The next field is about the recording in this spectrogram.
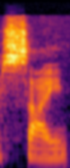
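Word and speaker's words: sign: रखना है फिर देखिए जी साइलेंट है नो और साइन इसमें जी पढ़ा नहीं जा रहा यहां पर देखिए इनमें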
